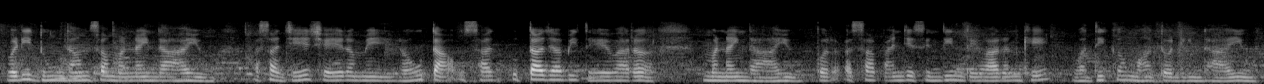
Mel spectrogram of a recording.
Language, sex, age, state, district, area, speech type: Sindhi, female, 30-45, Gujarat, Junagadh, urban, spontaneous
